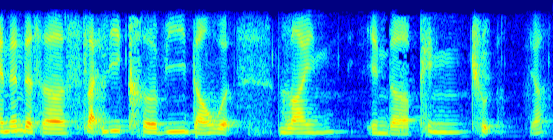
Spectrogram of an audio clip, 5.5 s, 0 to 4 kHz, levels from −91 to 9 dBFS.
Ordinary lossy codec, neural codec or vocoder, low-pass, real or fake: AAC, 24 kbps; none; 3.6 kHz; real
